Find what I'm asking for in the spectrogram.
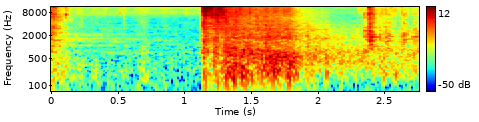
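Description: A single loud shotgun blast at a clay target shoot, followed by a decaying echo and a fainter second report, outdoors.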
